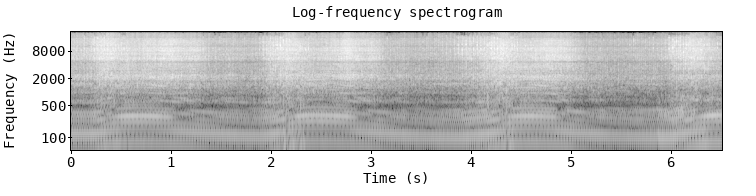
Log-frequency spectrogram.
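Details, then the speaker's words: 1977 Kawasaki KZ1000 D6 (Z1) sidecar racer, first run after about 20-25 years stored: blipped up and down every two seconds, firing on all four cylinders but with a rough, uneven, funky exhaust note; cause unclear. "the regulator now that we have it running it's just a funky sound of pipe but it is running on four cylinders"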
